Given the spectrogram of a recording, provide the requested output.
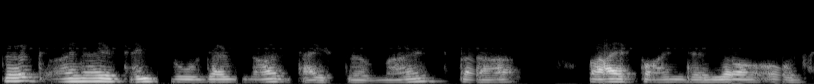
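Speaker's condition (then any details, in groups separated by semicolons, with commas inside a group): Cerebral palsy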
